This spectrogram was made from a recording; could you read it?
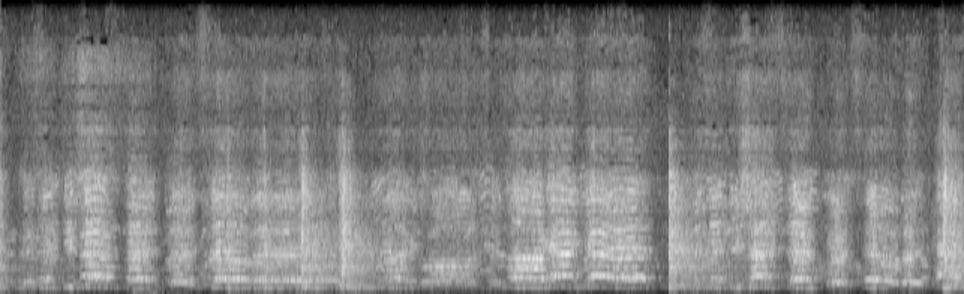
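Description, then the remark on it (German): A large crowd roars and cheers continuously, with rising and falling waves of shouting and chanting voices, loud and dense throughout, like sports fans in a packed stadium. “Jubelnde Fans, die kein Spiel ihrer Mannschaft verpassen und Stadien, die bis zum letzten Platz gefüllt sind, zeigen, dass Sport mehr ist als nur ein Wettkampf.”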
